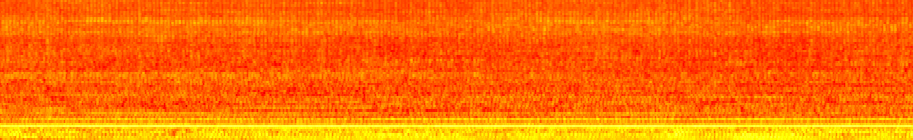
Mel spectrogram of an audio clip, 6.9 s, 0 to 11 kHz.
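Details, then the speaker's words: Restored 1950 Johnson TN-28 5 HP outboard pushing a 14 ft 1957 Feathercraft about 10 mph on bayou test run: steady, high buzzing two-stroke drone under load without stumbling or surging; running well. "so as you can see she's a beauty pushes my 14 foot 1957 feathercraft about 10 miles an hour it's pretty awesome"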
